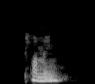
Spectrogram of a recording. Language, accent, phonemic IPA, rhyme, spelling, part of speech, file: English, Southern England, /ˈplʌmɪŋ/, -ʌmɪŋ, plumbing, noun, LL-Q1860 (eng)-plumbing.wav
- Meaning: 1. The pipes, together with the joints, tanks, stopcocks, taps, and other fixtures of a water, gas, or sewage system in a house or other building 2. The trade or occupation of a plumber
